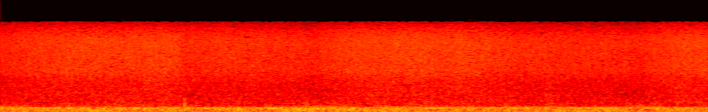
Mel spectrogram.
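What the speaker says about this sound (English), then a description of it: "You hear through the white noise." Dense hiss of white noise in the video game Disco Elysium, steady and unbroken throughout, loud and close with no voices.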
